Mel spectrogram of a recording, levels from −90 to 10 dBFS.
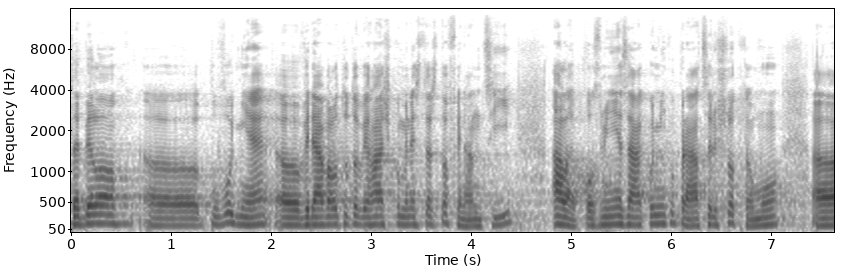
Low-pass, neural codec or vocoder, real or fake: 14.4 kHz; none; real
